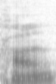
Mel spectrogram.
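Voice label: "kan", second tone, pinyin voice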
